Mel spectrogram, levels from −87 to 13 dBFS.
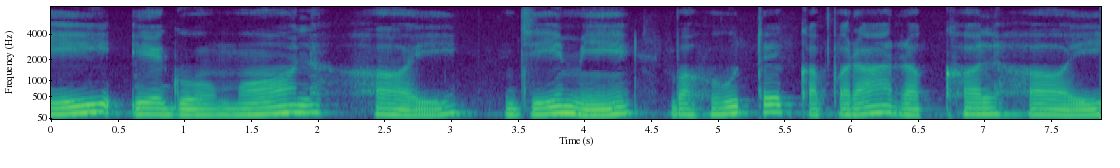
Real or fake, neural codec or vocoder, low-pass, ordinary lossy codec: real; none; none; none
